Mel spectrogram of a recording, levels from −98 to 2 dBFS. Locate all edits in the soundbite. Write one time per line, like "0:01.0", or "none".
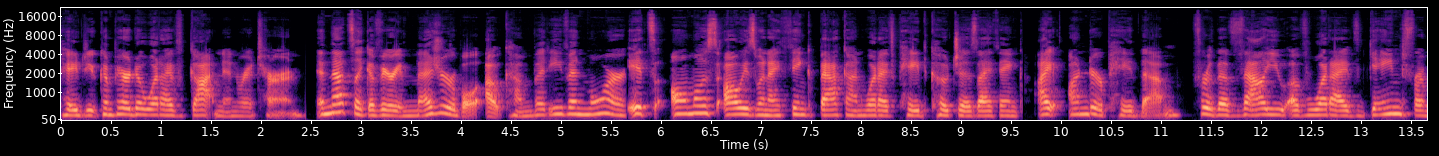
0:02.4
